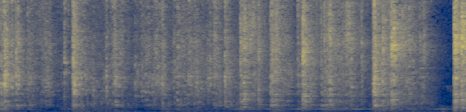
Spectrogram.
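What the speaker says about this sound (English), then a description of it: "a bit of Himalayan salt, a little bit of pepper, and give it another whisk" A whisk taps and scrapes through coleslaw dressing seasoned with Himalayan salt and pepper in a bowl, quick irregular clinks and swishes close to the microphone, with short pauses between strokes and no voices.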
